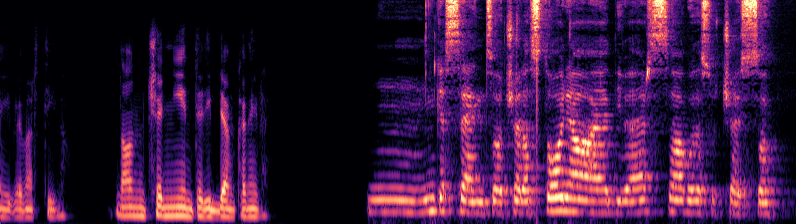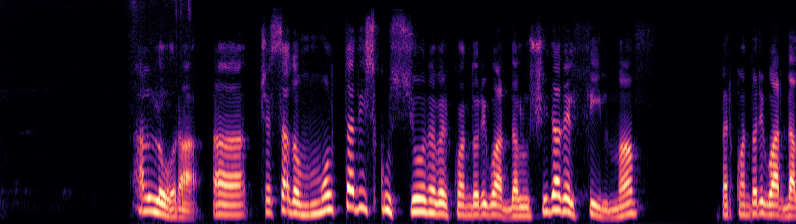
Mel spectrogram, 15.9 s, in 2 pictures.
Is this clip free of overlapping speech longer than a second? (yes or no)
yes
